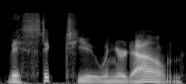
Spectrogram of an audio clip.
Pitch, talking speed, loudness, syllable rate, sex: 95 Hz, 225 wpm, -22 LUFS, 4.9 syllables/s, male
